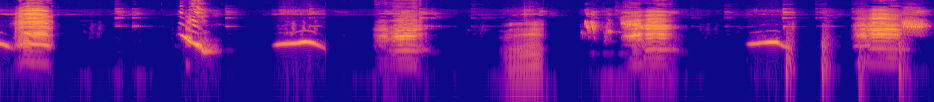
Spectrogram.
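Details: Common hill myna training sound meant to stir other mynas into calling: loud harsh, nasal squawks with rich harmonics alternate with short falling and rising whistles, about one call per second, clean background.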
